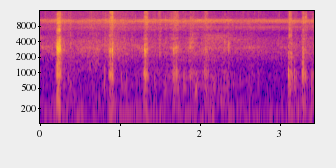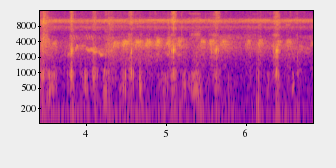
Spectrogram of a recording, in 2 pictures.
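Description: Kitten hiccuping: short, faint, irregular hiccup clicks several times a second, the sharpest about a quarter of a second in. The spasms are likened by the owner to a seizure or poisoning, and he wonders whether the kitten is choking on something it ate.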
